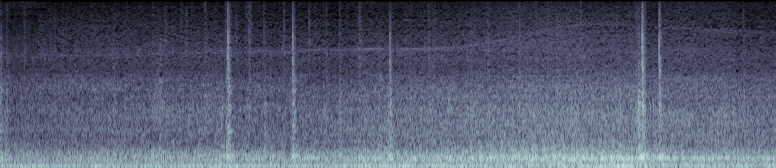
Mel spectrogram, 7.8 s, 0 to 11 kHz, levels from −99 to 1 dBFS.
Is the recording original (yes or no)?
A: yes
